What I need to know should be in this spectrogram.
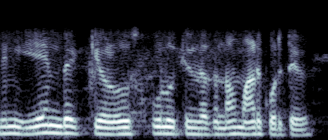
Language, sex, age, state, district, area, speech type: Kannada, male, 45-60, Karnataka, Belgaum, rural, conversation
